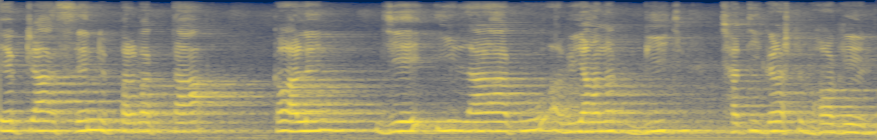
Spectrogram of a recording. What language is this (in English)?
Maithili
